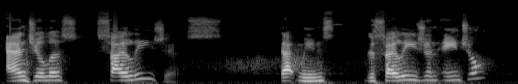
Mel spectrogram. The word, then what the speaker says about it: Angelus Silesius: chose the name uh i'll pronounce it in english american way angelus silesius that means the silesian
